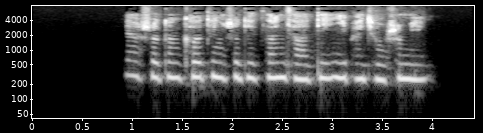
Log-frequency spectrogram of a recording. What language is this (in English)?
Chinese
